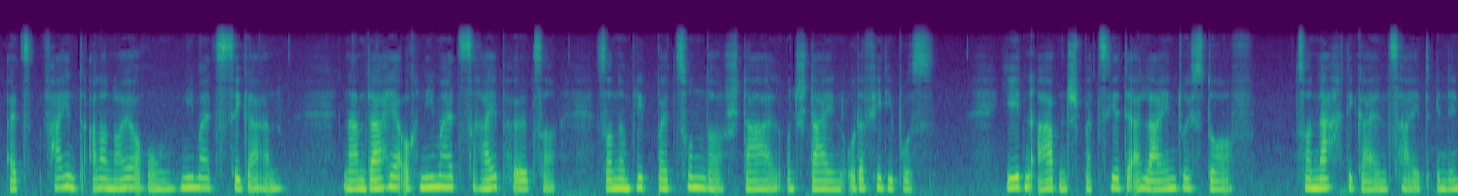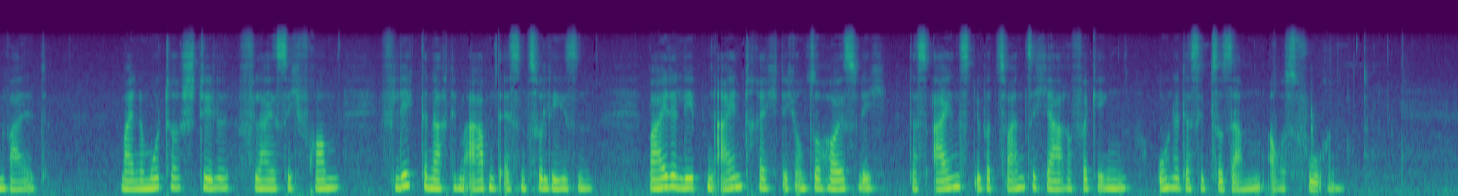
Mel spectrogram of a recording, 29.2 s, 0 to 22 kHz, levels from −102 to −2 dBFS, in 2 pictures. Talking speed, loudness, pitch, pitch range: 120 wpm, -25 LUFS, 180 Hz, 170-190 Hz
